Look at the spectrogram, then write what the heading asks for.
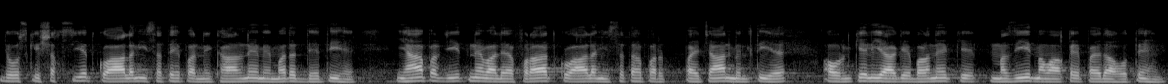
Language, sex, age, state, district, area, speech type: Urdu, male, 18-30, Uttar Pradesh, Saharanpur, urban, spontaneous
